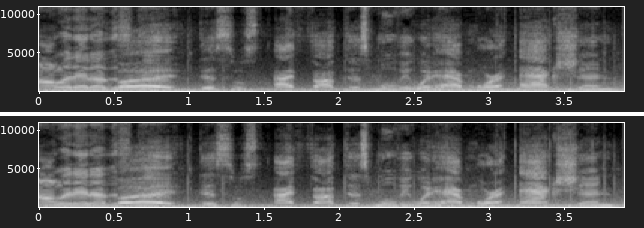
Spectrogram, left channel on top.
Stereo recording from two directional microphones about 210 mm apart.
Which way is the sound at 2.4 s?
25° right (ahead or behind).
